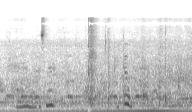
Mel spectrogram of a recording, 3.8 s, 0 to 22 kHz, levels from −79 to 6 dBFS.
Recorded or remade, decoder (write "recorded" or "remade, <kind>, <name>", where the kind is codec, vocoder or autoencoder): recorded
